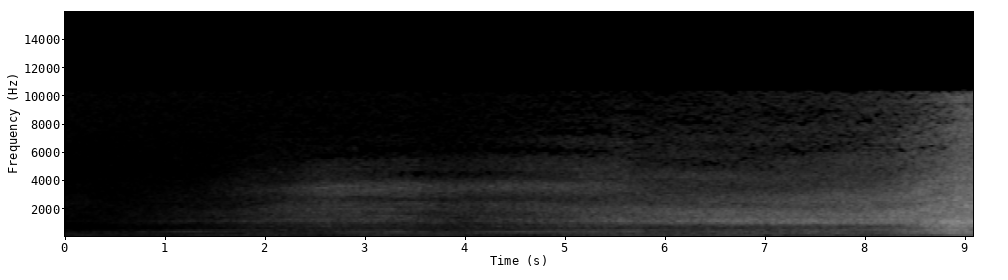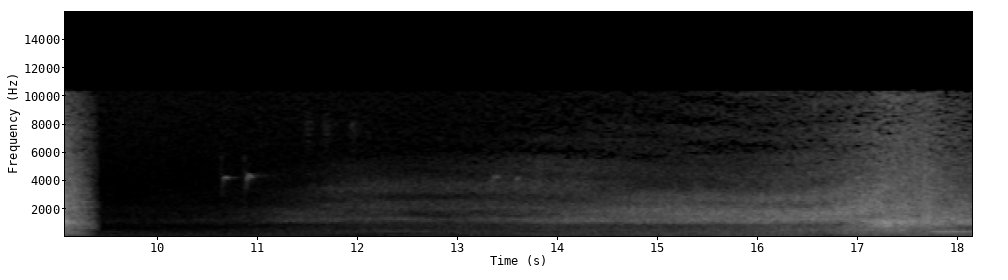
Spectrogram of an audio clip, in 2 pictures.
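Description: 2016 Mazda MX-5's four-cylinder engine accelerating through the gears as the car approaches, its pitch climbing and dropping back at each shift while it grows louder. The sound cuts off abruptly about nine seconds in, then a second approach builds up to its loudest near the end.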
